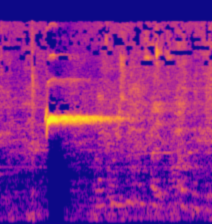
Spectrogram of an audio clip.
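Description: A referee's whistle blows one sharp blast.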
